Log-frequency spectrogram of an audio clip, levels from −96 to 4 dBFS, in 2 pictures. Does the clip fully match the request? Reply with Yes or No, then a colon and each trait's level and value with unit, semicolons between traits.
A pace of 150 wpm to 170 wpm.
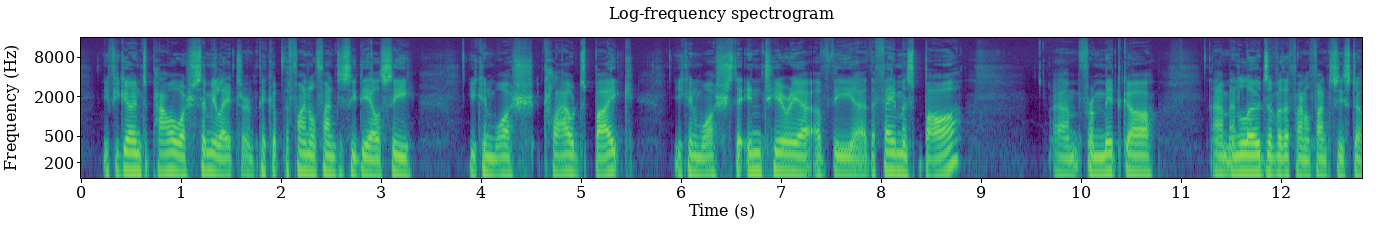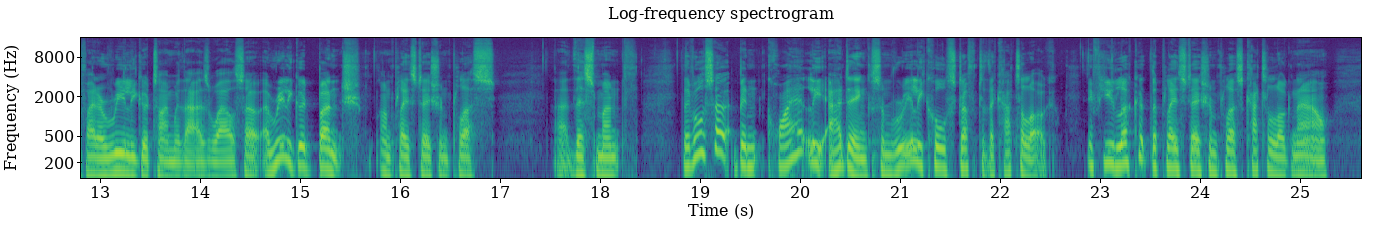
No: average, 195 wpm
